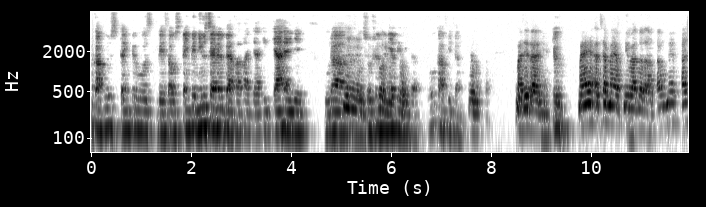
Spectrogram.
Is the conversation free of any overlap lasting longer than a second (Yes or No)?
No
